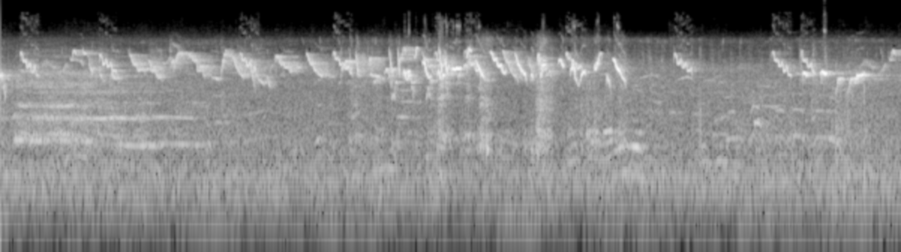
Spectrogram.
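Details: High, fast twittering song of a wild Lombok yellow white-eye, used as a stimulant to get kept birds singing, with quick descending chirps in busy runs and a short lull near the end.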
